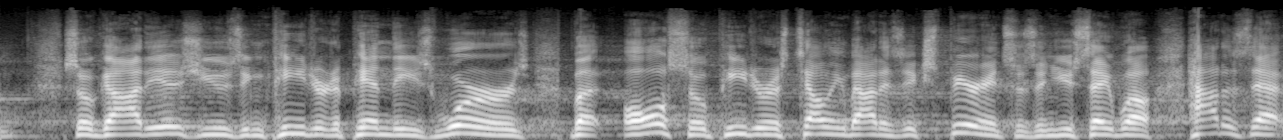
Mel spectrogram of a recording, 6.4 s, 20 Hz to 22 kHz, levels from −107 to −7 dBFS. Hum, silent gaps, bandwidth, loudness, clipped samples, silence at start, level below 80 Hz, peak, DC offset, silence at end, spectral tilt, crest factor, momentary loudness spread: none; none; 13 kHz; -18 LUFS; under 0.1%; 0 s; -60 dBFS; 0 dBFS; under 0.1%; 0 s; -5.5 dB/octave; 18 dB; 6 LU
